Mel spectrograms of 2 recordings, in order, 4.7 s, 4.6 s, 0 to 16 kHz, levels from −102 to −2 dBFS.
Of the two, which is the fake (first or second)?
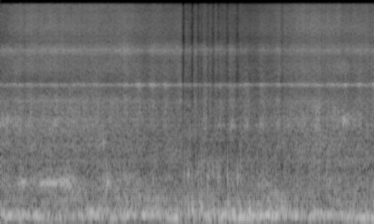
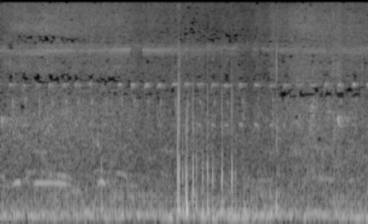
first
